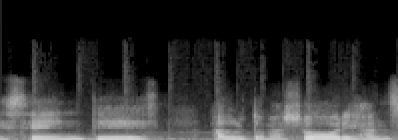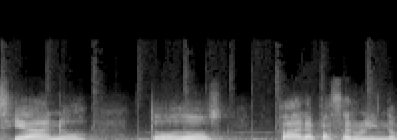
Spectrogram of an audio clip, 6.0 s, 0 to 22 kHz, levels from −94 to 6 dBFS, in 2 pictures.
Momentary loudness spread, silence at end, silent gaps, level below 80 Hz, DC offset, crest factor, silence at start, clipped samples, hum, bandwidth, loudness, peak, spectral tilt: 10 LU; 0 s; none; -40 dBFS; under 0.1%; 16 dB; 0 s; under 0.1%; none; 9.8 kHz; -17 LUFS; 0 dBFS; -6 dB/octave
